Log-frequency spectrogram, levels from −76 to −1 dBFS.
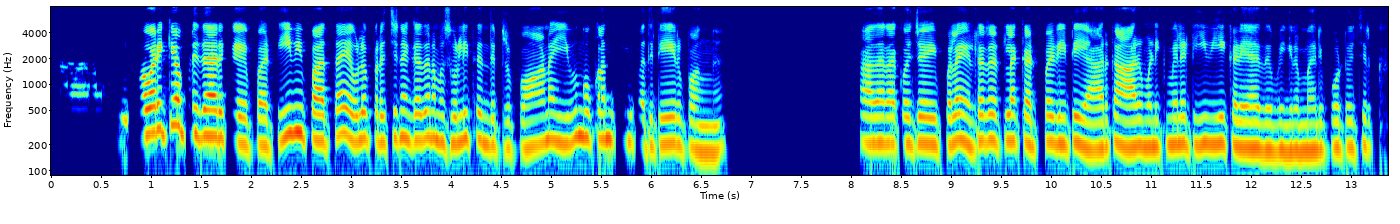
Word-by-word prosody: ஆ. - - -25 0.6
இப்ப 250 -9 -1
வரைக்கும் 295 +4 +6
அப்படிதான் 255 -2 +5
இருக்கு. 225 -3 0
இப்ப 200 +3 -2
டிவி 270 +4 +3
பாத்தா 225 +3 +3
எவ்ளோ 225 +2 +1
பிரச்சனைங்கிறத 230 +2 -1
நம்ம 215 -3 -2
சொல்லி 220 +3 0
தந்துட்டுருப்போம். 185 -3 -3
ஆனா 225 +2 -1
இவங்க 240 +2 0
உட்காந்து 235 -1 -2
டிவி 220 -1 -10
பாத்துட்டே 200 +1 -2
இருப்பாங்க. 175 -3 -3 1.5
அதான் 210 0 +1
நான் 205 0 -2
கொஞ்சம் 210 0 +1
இப்பலாம் 210 +3 0
இன்டர்நெட்லாம் 220 +1 -1
கட் 200 -3 0
பண்ணிட்டு 210 -1 0
யாருக்கும் 190 +3 +1
6 190 +1 +3
மணிக்கு 190 +1 -3
மேல 205 0 0
டிவியே 205 +1 -1
கிடையாது 185 -2 +1
அப்படிங்கிற 170 0 -2
மாரி 175 0 -2
போட்டு 185 0 -4
வச்சிருக்கு 180 0 -11
210 Hz, 160 wpm, -22 LUFS, 190-225 Hz, 1.5 s, வரைக்கும்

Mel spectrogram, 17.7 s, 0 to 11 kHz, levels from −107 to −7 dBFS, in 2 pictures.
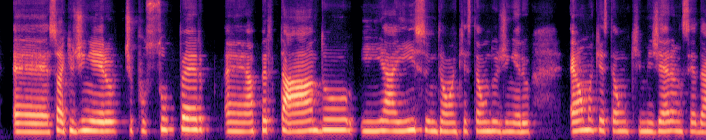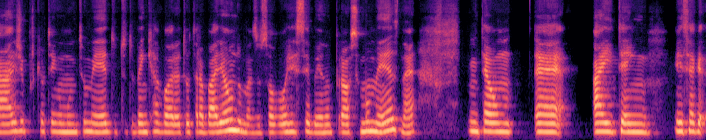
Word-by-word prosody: eh, 200 -1 +2
só 225 +2 +3
que 235 - +1
o - - 0
dinheiro, 220 -1 +4
tipo, 230 -1 -8
super, 255 +3 +2 0.2
eh, 215 0 -1
apertado, 235 +2 +4
e 220 +1 0
aí 225 +1 +2
isso 245 0 -2
então 215 -1 -1
a 210 - -3
questão 220 0 -3
do 220 0 -1
dinheiro 205 0 -3 0.5
é 220 +1 +4
uma 245 +1 +3
questão 225 -2 -3
que 220 +1 -13
me 215 -1 0
gera 220 +2 -1
ansiedade, 210 0 -3
porque 220 0 -23
eu - - -8
tenho 210 -1 -5
muito 195 +1 -3
medo. 200 -1 -3
Tudo 195 0 -19
bem 200 0 -2
que 205 +2 -9
agora 195 -2 -2
eu - - -4
estou 200 +1 -8
trabalhando, 200 +4 +2
mas 185 -2 -8
eu 180 - -11
só 190 +1 -5
vou 190 +1 -5
receber 200 -2 -3
no 190 - -4
próximo 195 +2 -2
mês, 220 +4 +2
né. 190 0 -6 0.7
Então, 210 -2 +1 0.3
eh, 200 -1 +2 0.4
aí 210 0 +3
tem 200 -2 +1 0.3
esse 215 0 0
a - - 0
215 Hz, 175 wpm, -24 LUFS, 200-225 Hz, 0.7 s, dinheiro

